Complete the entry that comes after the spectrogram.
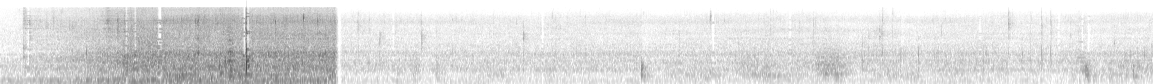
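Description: Battered soya chunk pakoras sizzling in hot oil as they are dropped into the pan. A loud frying hiss builds over the first three seconds, cuts off suddenly, and gives way to a quieter steady sizzle with small pops and crackles.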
